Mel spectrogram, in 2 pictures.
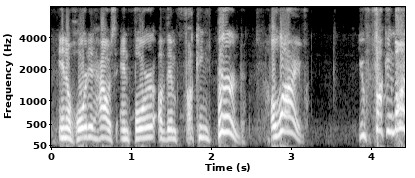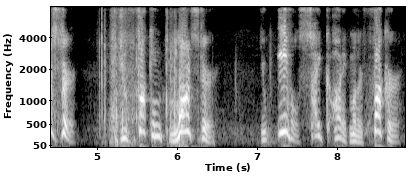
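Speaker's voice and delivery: real furious outburst, pitched high; enraged. Real, not acted. Vlogger condemning someone over burned dogs, enraged. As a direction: let raw rage pour out, stretching key words. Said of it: "I need to stop yelling".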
